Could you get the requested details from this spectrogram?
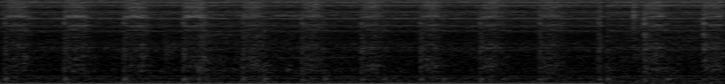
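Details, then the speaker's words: Simulated intrapulmonary percussive ventilation in line with a ventilator on a test lung: rapid steady percussive pulses with a hissing rush of air over a low hum; small audible endotracheal cuff leak to let secretions pass for suctioning. "I want to get a small leak small audible leak so that way some of the secretions that are coming up can work themselves around the cuff and I can suction the patients now"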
